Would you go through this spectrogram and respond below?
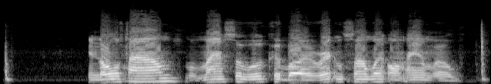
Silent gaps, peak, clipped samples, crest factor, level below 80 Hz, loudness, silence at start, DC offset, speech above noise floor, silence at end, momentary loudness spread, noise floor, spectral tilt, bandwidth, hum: none; 0 dBFS; under 0.1%; 10 dB; -52 dBFS; -10 LUFS; 0.05 s; under 0.1%; 45 dB; 0.05 s; 12 LU; -55 dBFS; -5.5 dB/octave; 12 kHz; none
